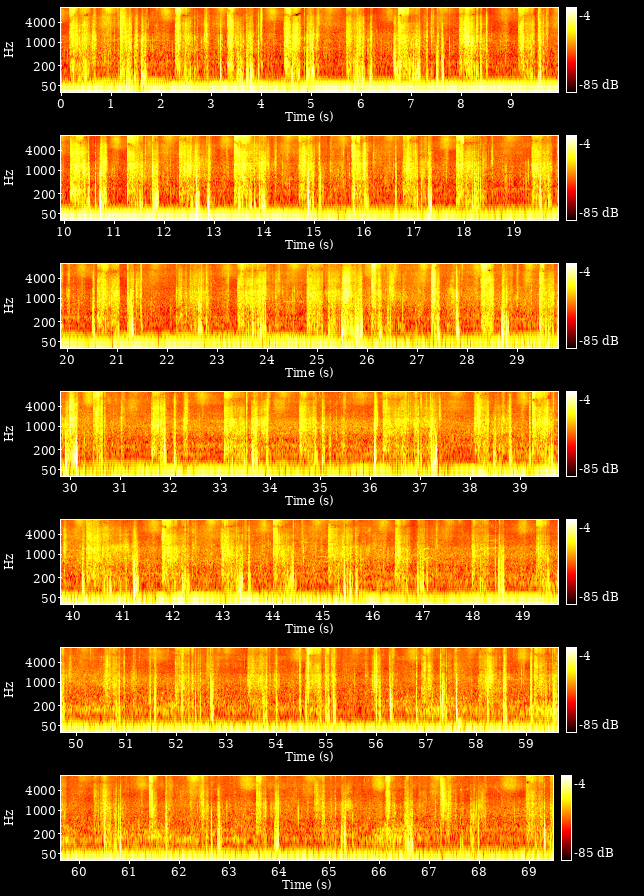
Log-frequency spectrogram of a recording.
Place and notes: sonopoetic path, Maribor, Slovenia - walking poem
deep snow, walk, steps, small stream, distant voices, crows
